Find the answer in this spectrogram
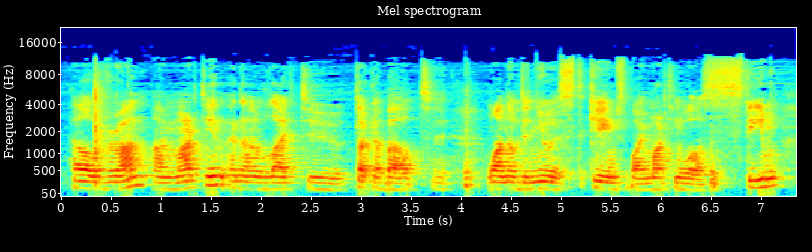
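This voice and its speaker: A man talks with a Polish accent and ordinary pitch variation, leaving hardly any pauses. Noticeable background noise sits behind him. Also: medium pitch for a man, moderate pace. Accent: Polish accent, non-native English. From Poland. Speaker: board game reviewer. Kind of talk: video review. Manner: halting, many filler sounds.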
